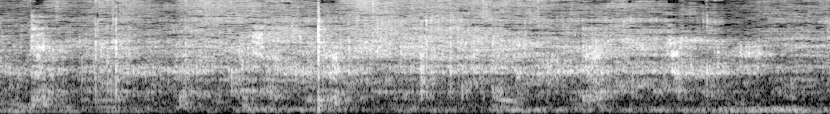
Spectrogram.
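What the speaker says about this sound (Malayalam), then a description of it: "ഉലുവ പൊട്ടിയതിന് ശേഷം സവാള ഇട്ട് കൊടുക്കുക" Onion fries in coconut oil with popped fenugreek seeds in a pan, a dense, even sizzle heard close by with soft stirring and scraping throughout.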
